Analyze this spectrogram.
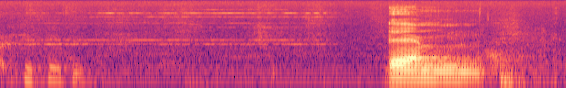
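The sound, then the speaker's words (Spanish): A telephone rings once, a loud electronic trill lasting under a second and cutting in sharply, with brief bits of speech just before and after it. “Teléfono.”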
